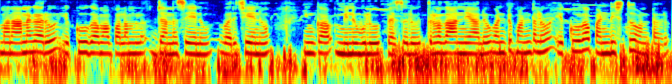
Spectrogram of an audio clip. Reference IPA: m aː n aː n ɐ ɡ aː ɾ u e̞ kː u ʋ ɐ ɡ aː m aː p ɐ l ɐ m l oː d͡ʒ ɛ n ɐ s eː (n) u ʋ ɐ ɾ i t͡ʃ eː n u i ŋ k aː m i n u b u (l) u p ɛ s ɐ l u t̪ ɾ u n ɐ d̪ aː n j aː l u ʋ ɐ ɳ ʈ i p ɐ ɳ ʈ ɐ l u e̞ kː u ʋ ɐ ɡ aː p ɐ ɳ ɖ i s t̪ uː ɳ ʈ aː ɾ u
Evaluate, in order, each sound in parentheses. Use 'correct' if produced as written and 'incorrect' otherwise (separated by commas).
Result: correct, correct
